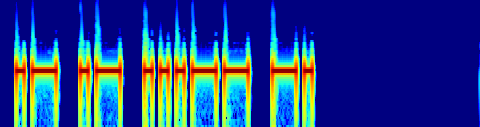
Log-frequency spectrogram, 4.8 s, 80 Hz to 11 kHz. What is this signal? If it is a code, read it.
Morse code, heard as a keyed tone, about 15 wpm, 700 Hz. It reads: AA3N
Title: USA Call Signs - 4 Characters - Repeated 2x - 15wpm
